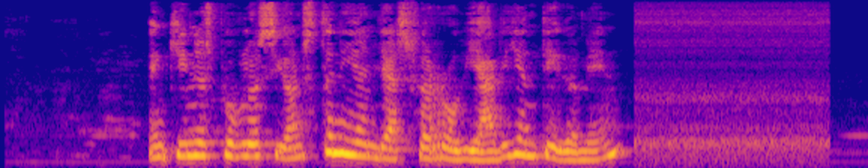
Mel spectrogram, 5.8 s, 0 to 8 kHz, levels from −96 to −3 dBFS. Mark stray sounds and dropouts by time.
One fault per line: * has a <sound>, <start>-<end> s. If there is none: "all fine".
all fine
